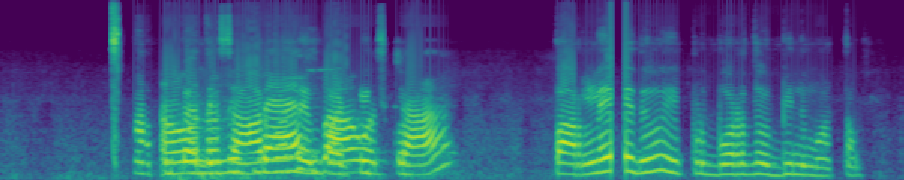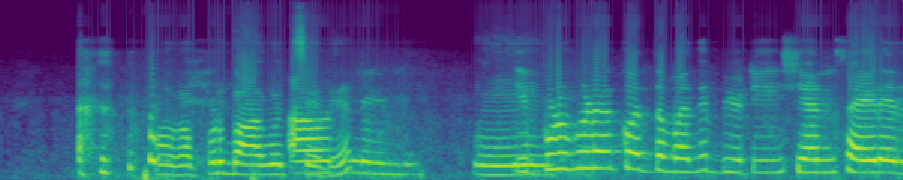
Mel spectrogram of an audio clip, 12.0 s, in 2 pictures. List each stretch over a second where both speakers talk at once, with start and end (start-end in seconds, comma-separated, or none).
1.1-2.8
